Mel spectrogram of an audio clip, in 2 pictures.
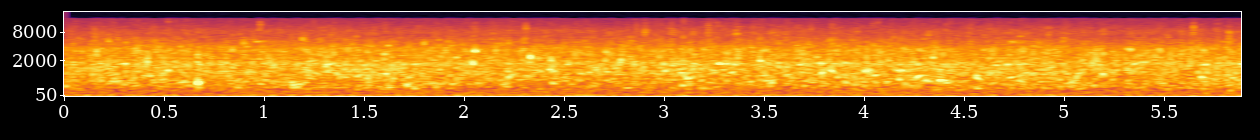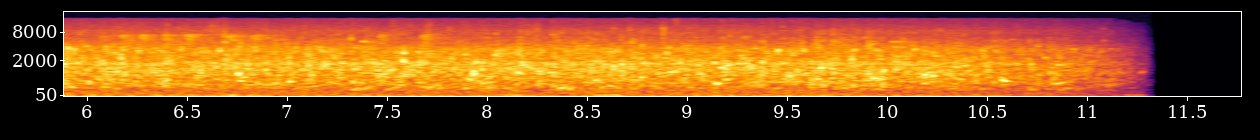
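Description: Steady rush of running water from a stream, fading out near the end.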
